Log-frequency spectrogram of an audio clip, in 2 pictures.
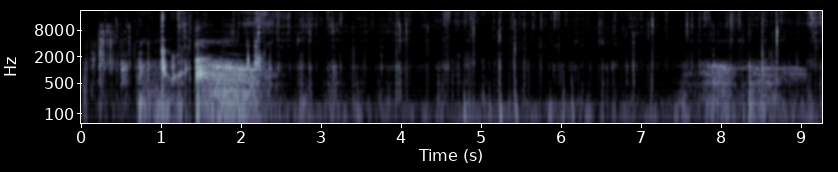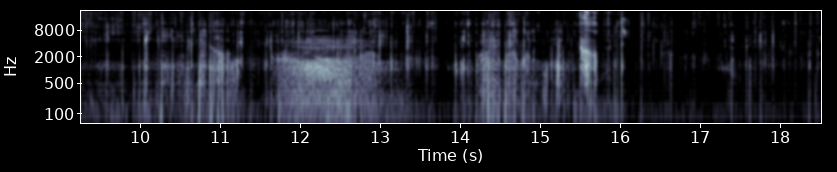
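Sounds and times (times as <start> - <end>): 
light ear licking ASMR: 0.3 - 3.3, 6.1 - 16.1.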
